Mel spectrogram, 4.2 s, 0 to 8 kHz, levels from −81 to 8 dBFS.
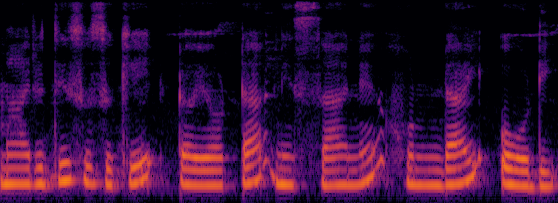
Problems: none marked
